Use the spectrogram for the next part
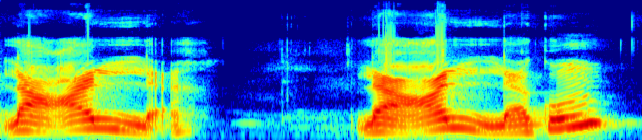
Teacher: عین حلق کے درمیانی حصے سے ادا ہوتا ہے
